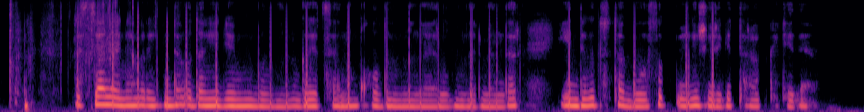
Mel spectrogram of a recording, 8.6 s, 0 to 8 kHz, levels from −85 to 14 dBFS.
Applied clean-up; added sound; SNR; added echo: neural diffusion model UNIVERSE++.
